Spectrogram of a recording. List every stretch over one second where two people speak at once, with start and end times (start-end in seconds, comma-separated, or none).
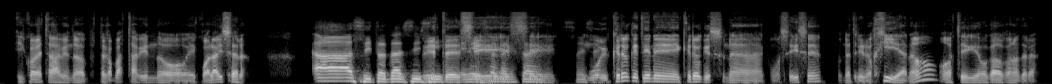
4.2-6.0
